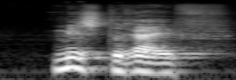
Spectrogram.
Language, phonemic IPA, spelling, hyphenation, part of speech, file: Dutch, /ˈmɪz.drɛi̯f/, misdrijf, mis‧drijf, noun, Nl-misdrijf.ogg
- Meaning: 1. felony 2. crime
